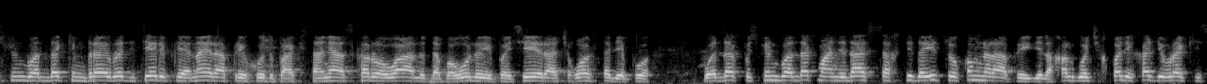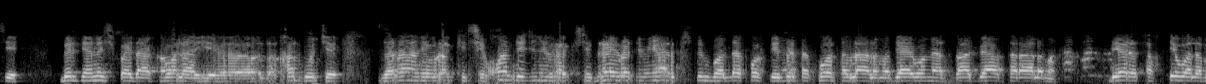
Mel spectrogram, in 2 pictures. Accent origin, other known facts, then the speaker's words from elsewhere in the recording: Ghazni, Afghanistan; now in Quetta, Pakistan; زه د غزنی ولایت یم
